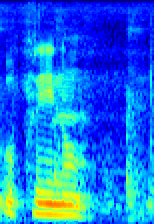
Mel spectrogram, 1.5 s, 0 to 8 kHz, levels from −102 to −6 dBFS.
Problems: constant background noise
